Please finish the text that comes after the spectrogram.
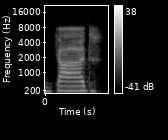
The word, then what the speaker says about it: gat: And I didn't realize that the hats, which is called a god, but it's spelled GAT in English.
